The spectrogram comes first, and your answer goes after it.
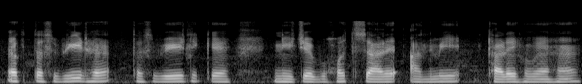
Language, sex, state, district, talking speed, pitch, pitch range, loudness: Hindi, male, Bihar, Patna, 125 wpm, 130 Hz, 125-135 Hz, -21 LUFS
